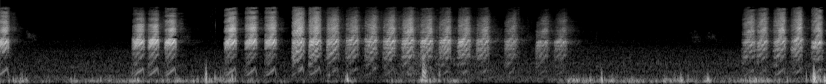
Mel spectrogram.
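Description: Magpie chattering: trains of rapid, rattling notes, about five a second, with a short burst about a second in, a long run of several seconds, and another burst near the end.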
